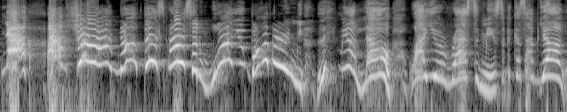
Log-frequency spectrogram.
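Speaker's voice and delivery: loud, high-pitched furious outburst; flipping out on someone. Retold or imitated. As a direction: lash out at a pestering stranger, shouting at the top of your range. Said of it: "I just flipped on the guy".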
